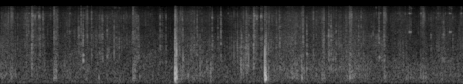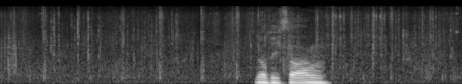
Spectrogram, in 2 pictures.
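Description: Footsteps tread on paving stones.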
